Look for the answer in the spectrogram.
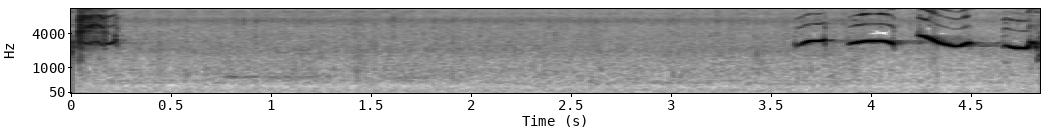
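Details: Slow song of an oriental magpie robin, or kacer. After a long near-silent stretch, four loud whistled notes follow one another about every half second, each bending up and then down.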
